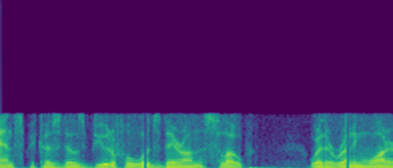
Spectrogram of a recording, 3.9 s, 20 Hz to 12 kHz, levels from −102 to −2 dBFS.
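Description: A speech recording over G.711 telephone coding, with nothing heard above 4 kHz, has two packet losses filled with silence, from 1.44 to 1.47 s and from 3.45 to 3.48 s. Each 30 ms hole fits one lost packet. On a waveform the signal drops abruptly to silence, and on a spectrogram a full-height vertical blank gap appears with hard edges.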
